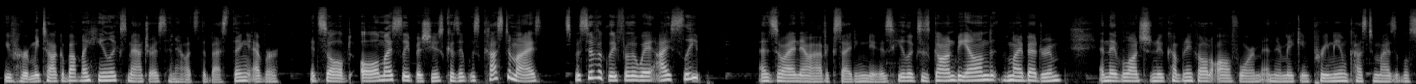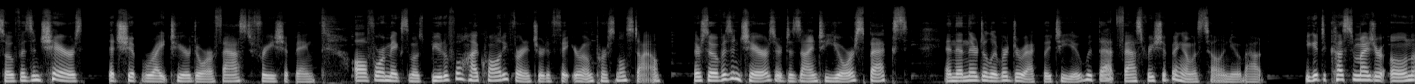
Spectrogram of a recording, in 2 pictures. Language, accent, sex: English, American, female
